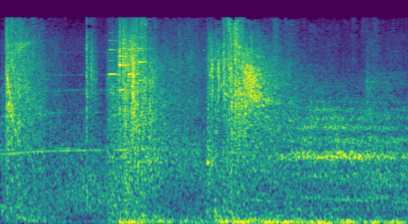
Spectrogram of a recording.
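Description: A single gunshot bangs loudly.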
